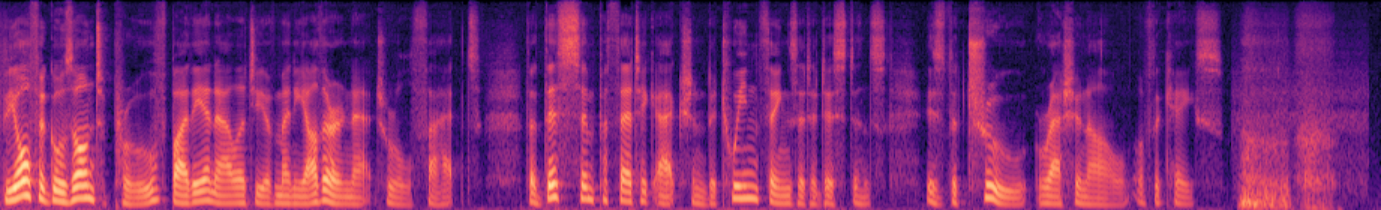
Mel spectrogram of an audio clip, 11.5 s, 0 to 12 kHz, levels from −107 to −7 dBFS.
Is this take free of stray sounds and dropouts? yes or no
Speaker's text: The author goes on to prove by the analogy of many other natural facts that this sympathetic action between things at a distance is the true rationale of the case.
no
